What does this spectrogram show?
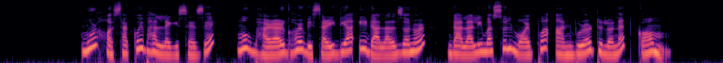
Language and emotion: Assamese, happy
